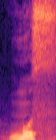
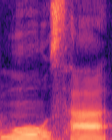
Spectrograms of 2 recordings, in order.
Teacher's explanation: এই জবরটা সহ 1 আলিফ টেনে বলবো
